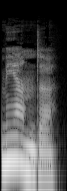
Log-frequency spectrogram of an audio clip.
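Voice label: "meander", British English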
